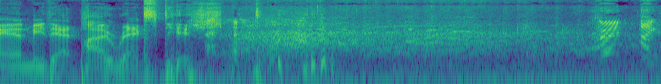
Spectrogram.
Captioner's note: audience laughs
